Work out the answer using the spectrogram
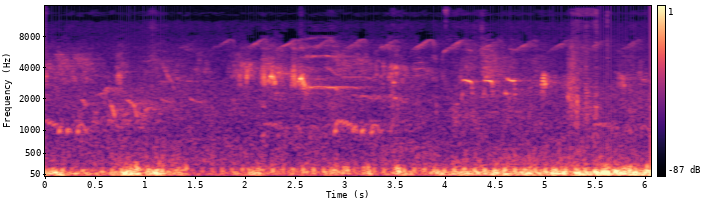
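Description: Several birds chirping and whistling, with a run of short, quickly repeated high notes through the middle, over a steady low rumble.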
